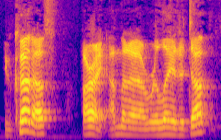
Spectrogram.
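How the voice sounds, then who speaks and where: A man's voice: on the high side, fast talker, a bit bright. A man narrating and improvising a tabletop fantasy game as game master.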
